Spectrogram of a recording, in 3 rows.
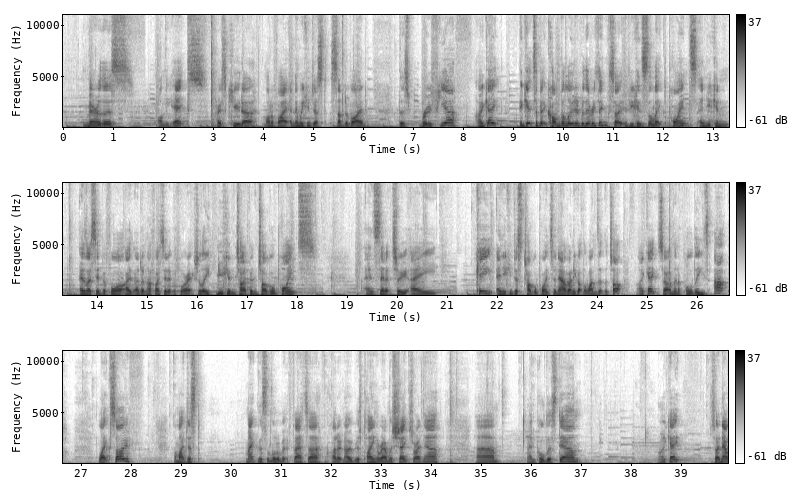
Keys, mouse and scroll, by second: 0.3 scroll, 0.4 alt+x, 2.1 click, 2.9 q, 3.6 right click, 4.1 middle click, 4.3 3, 4.7 click, 5.4 s, 5.5 s, 6.6 middle click, 12.7 middle click, 12.7 click, 13.4 f, 16.6-19.0 typing, 20.8 click, 21.6 click, 22.6-23.6 scroll, 23.7 click, 24.5 scroll, 25.4 g, 27.0 click, 27.2 right click, 27.9 middle click, 28.3 middle click, 28.5 scroll, 28.5 3, 28.9 click, 29.3 middle click, 30.7 shift+click, 31.8 click, 32.0 right click, 32.6 middle click, 32.9-33.2 scroll, 33.2 middle click, 33.2-33.5 scroll down 2, 33.5 click, 34.3 s, 35.1 middle click, 35.2 s, 36.1 click, 36.6 middle click, 37.2-38.4 scroll, 37.2 g, 39.4 click, 39.7 right click.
